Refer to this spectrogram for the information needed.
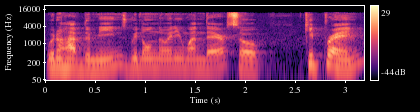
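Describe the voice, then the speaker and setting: Here a man speaks with a French accent. His pitch is fairly high. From France. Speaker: pastor and missionary. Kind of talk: interview answer.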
